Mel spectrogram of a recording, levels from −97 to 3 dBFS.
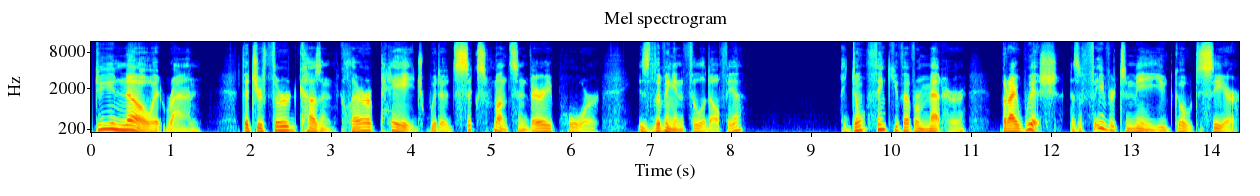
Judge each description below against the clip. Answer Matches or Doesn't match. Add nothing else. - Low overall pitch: Matches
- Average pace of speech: Matches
